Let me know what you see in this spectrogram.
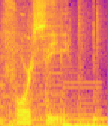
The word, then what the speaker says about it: FORESEE: The name 4C is a bit of a play on words. It's spelled F-O-R-E-S-E-E, but it also stands for the four C's of energy efficiency: cost, comfort, convenience, and carbon.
